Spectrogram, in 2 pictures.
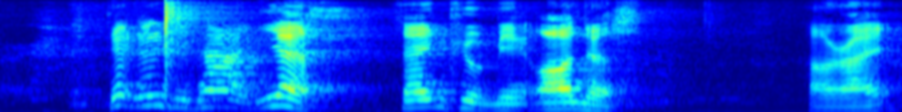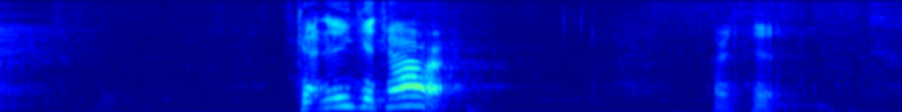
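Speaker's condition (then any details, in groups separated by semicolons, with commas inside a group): Cleft palate; present from birth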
